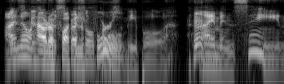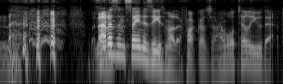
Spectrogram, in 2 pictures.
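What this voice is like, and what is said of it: Imitates another person's voice. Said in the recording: “That was a very good Conan O'Brien impersonation there. Like the mannerisms. ... I thought he was doing Joker from Dark Knight. ... The voice reminded me of Conan, too, like in that range.”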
